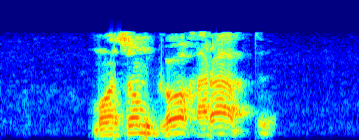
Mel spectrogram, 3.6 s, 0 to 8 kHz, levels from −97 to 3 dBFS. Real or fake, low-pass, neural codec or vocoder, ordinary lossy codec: real; 7.2 kHz; none; AAC, 16 kbps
